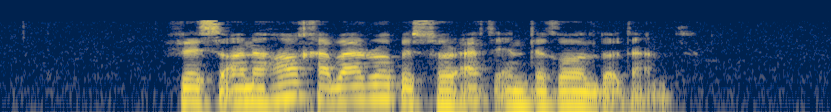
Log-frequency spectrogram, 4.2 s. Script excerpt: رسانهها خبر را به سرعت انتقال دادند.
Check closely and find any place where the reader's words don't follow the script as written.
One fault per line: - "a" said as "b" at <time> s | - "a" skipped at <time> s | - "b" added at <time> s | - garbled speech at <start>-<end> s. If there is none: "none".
none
